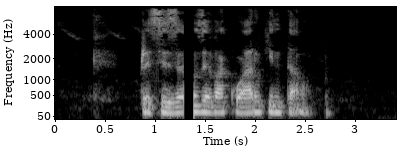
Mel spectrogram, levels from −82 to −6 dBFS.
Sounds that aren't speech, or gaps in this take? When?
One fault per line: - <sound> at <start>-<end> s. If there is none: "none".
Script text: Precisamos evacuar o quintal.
- dropout at 1.3-1.4 s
